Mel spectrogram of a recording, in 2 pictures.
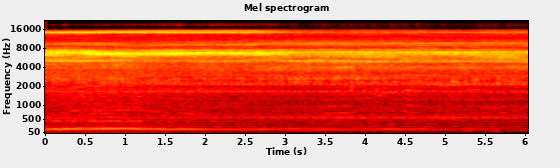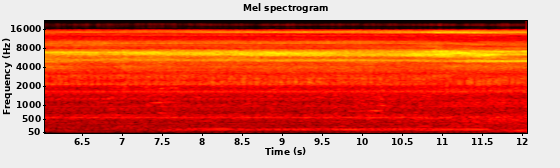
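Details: Steady, loud mechanical buzzing hum of a nebulizer compressor running throughout an inhalation treatment for a baby with cough and cold; nebulizer compressor running.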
